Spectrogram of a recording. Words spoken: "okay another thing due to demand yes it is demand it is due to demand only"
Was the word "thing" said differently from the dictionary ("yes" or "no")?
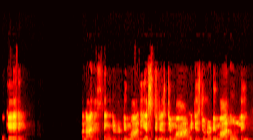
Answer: yes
